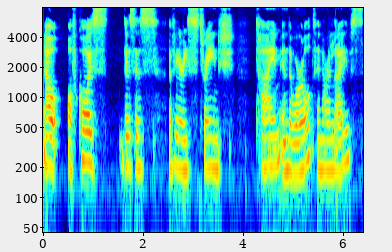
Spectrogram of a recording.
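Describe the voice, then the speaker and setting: A woman with a Dutch accent at a medium pitch, speaking at a very slow pace, on a very clean recording with a silent background. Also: ordinary pitch variation. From Netherlands. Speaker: children's author. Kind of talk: recorded talk to teachers. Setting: self-recorded video. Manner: friendly, conversational with fillers.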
